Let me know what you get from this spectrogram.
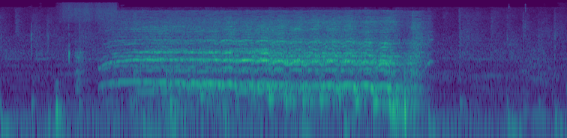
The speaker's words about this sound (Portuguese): Esse Bronco já passou, como foi. Como fala? Foi. Relinchou mais alto, né?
